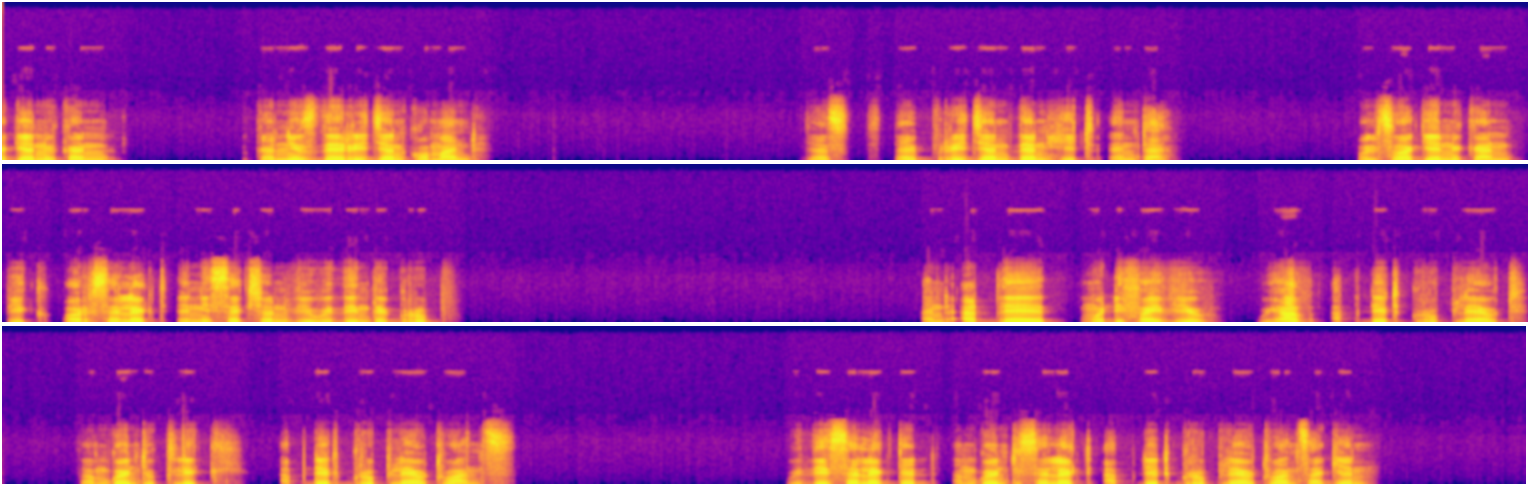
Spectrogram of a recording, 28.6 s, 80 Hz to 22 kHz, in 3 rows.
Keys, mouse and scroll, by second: 0.6-3.0 typing, 3.6 Return, 23.4 typing.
